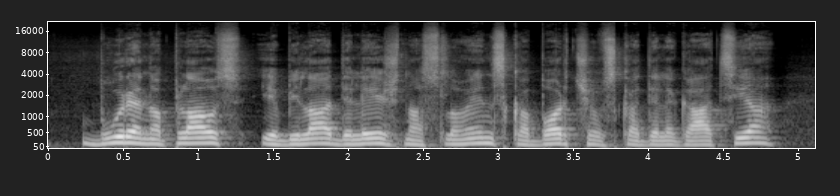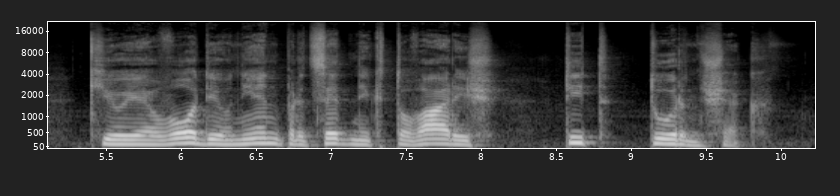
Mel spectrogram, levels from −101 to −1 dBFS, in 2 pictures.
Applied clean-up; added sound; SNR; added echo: none; none; none; none.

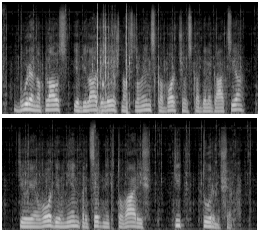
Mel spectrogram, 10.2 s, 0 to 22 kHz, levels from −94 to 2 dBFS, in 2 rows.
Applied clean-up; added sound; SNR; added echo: neural mask model RNNoise.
